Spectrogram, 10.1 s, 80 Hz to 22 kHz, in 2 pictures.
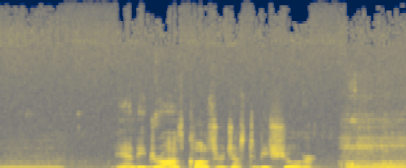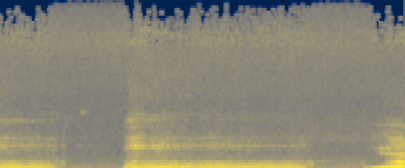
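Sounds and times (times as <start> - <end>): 
animal snoring loudly: 0.0 - 1.0, 4.2 - 6.0, 6.6 - 9.1
speech: 1.4 - 4.8.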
